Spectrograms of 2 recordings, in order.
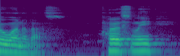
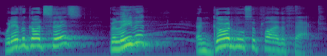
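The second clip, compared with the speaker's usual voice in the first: louder and higher, pressing; urgent exhortation; 6 semitones higher, 7 dB louder than usual. Acted. Preacher urging the congregation, louder and higher. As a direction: urge them to believe.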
